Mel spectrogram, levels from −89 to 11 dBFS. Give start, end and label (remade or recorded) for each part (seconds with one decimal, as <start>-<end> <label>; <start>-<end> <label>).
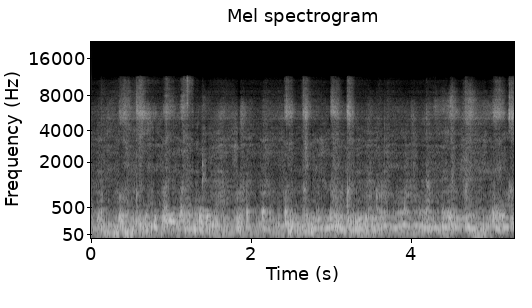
0.0-5.3 remade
